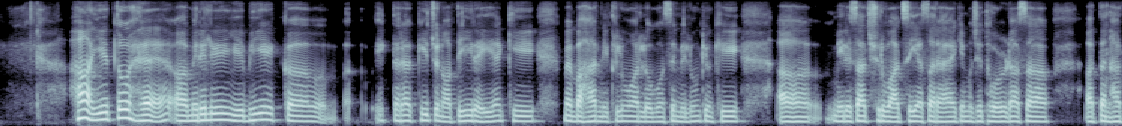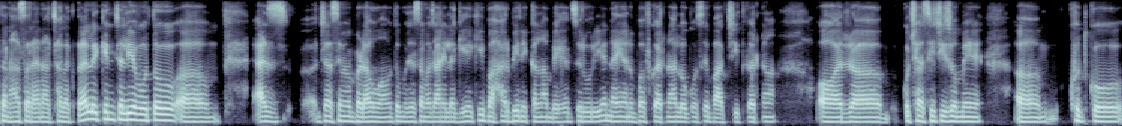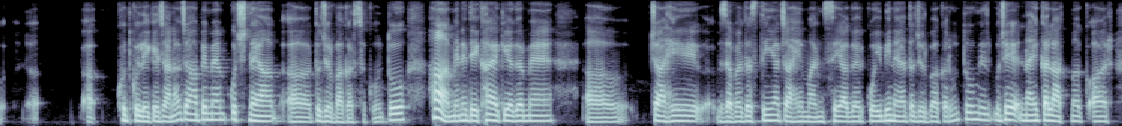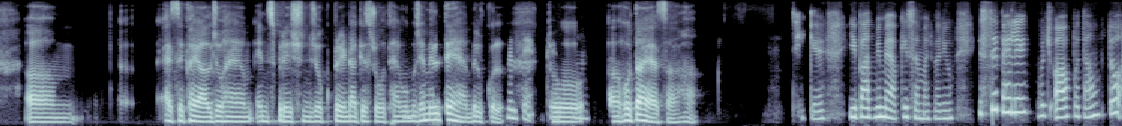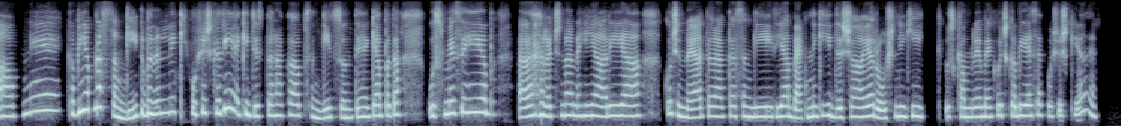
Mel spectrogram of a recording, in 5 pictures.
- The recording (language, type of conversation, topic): Hindi, advice, परिचित माहौल में निरंतर ऊब महसूस होने पर नए विचार कैसे लाएँ?
- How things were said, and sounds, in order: tapping; in English: "एज़"; in English: "इंस्पिरेशन"; in English: "ओके"; laughing while speaking: "अ"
